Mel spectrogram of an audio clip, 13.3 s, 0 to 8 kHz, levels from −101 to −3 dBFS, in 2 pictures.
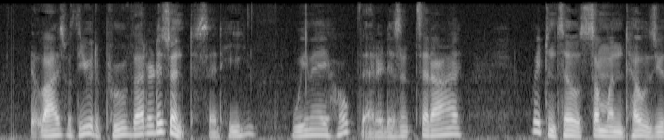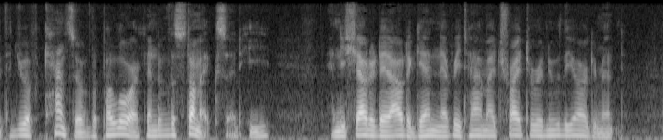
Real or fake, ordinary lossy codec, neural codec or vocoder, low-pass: real; MP3, 64 kbps; none; 7.2 kHz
